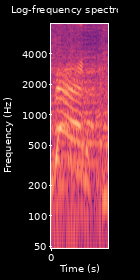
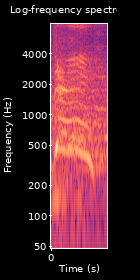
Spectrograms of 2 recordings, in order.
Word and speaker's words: Zed: is a coach and it is pronounced Zed not z z Canada is the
